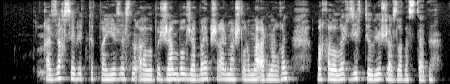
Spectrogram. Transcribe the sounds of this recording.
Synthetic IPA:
qʰɑzɑqsebe̞t̪ːɪk̚pʰo̞ezjasənə̰ŋʔɑlˠəbəʒɑmbəlˠʒɑbɑjefʃəʁɑɾmɑʃəlˠəʁənɑ̰ʔɑɾnɑlˠʁɑnmɑqɑlˠɑlˠɑɾze̞ɾt̪ːe̞wle̞ɾʒɑzəlˠɑbɑst̪ɑd̪ə

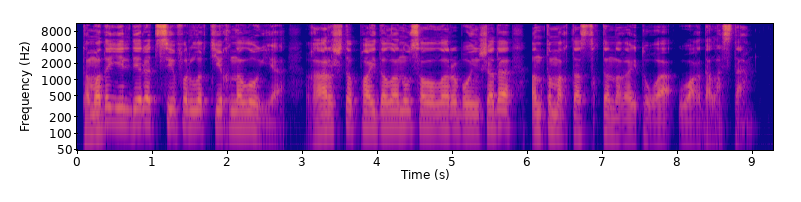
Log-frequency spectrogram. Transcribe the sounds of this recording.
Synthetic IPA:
t̪ʰəməd̪əje̞ld̪e̞ɾɪt̪sifrlˠəq̚t̪ʲʰe̞χno̞lˠo̞ɡʲḭja̰ | ʁɑɾəʃt̪əpʰɑjd̪ɑlˠɑnusɑlˠɑlˠɑɾəbo̞jənʃɑd̪ɑənt̪əmɑqt̪ɑst̪ə̥q̚t̪ənəʁɑjt̪uʁɑwɑ̰ʁd̪ɑ̰lˠɑ̰st̪ə̰

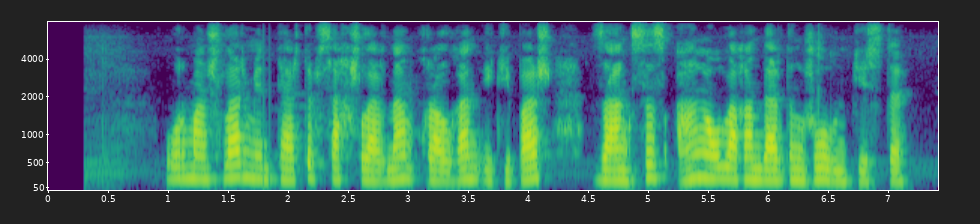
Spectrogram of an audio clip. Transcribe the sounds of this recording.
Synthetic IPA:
wo̞ɾmɑnʃəlˠɑɾme̞nt̪ʰæɾt̪ɪpsɑqʃəlˠɑɾənɑɴqʰʊɾɑlˠʁɑne̞kʲijpɑʒ | zɑɴsəzɑɴɑwlˠɑʁɑnd̪ɑɾd̪əɴʒo̞lˠəŋkʲʰe̞st̪ɪ

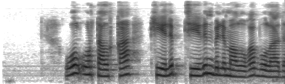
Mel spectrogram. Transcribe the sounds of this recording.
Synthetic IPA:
wo̞lˠwo̞ɾt̪ɑlˠəqːɑkʲʰe̞lɪp̚t̪ʰe̞ɡʲɪnbɪlɪmɑlˠuʁɑbo̞lˠɑd̪ə

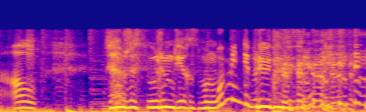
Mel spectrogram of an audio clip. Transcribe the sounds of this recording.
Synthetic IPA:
ɑ̰lˠʒɑbʒɑswɵɾɪmd̪ejqʰəzboɴʁojme̞nd̪ebɪɾewd̪ɪmeze

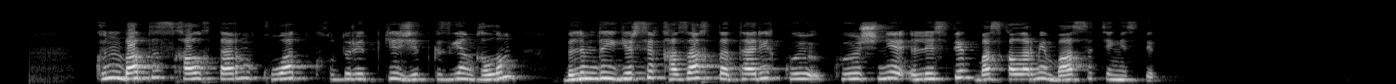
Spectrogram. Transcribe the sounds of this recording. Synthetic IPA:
kʲʰʏnbɑt̪əsχɑlˠəq̚t̪ɑɾəɴqʰuɑt̪̚qʰʊd̪ɾe̞t̪kʲe̞ʒe̞t̪kʲɪzɡʲe̞ɴʁəlˠəm | bɪlɪmd̪ɪɡʲe̞ɾse̞qʰɑzɑqt̪ət̪ʰɑɾijχkʲʰɵʃɪne̞ʔɪle̞spe̞k̚bɑsqɑlˠɑɾme̞nbɑsət̪ʰe̞ŋe̞spe̞k̚

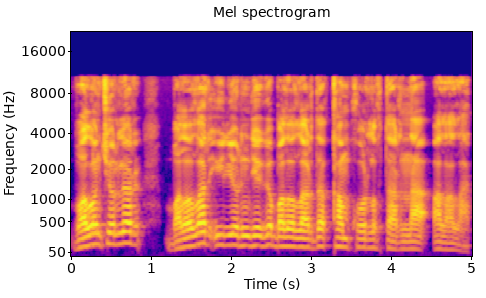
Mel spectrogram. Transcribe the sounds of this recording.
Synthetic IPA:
vo̞lˠo̞nt̪eɾleɾ | bɑlˠɑlˠɑɾʏjle̞ɾɪnd̪e̞ɡʲɪbɑlˠɑlˠɑɾd̪əqʰɑmqʰo̞ɾlˠəqt̪ɑɾənɑ̰ɑlˠɑ̰lˠɑ̰d̪̥ə

